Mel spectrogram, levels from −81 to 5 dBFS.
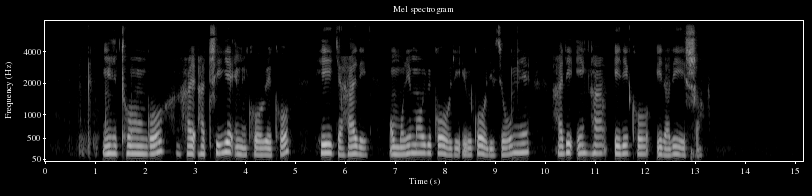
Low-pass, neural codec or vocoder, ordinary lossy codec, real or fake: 7.2 kHz; none; AAC, 48 kbps; real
